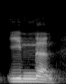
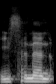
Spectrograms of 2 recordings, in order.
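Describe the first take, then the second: First: The first syllable ends in a nasal sound. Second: The first syllable ends in a stop sound. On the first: The speaker calls it right. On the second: The speaker calls it wrong. "how do I say 있는, It's not like that"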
